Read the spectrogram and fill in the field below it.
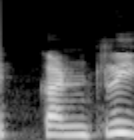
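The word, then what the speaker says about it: country: यहां पर ओ यू को अ पढ़ा गया है।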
